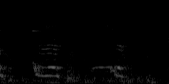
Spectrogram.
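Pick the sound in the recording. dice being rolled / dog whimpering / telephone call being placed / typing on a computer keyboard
dog whimpering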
